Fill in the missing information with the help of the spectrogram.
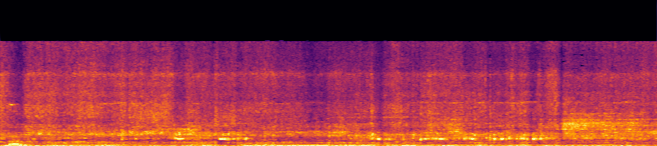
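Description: Canister shop vacuum running steadily with a constant motor hum, its nozzle drawn along the floor.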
